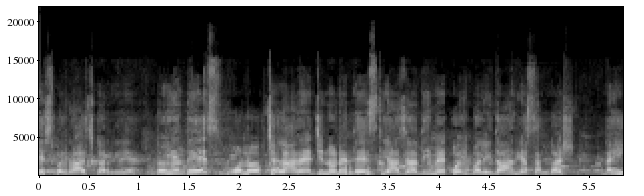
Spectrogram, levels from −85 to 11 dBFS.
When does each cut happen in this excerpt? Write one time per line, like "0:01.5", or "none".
0:01.0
